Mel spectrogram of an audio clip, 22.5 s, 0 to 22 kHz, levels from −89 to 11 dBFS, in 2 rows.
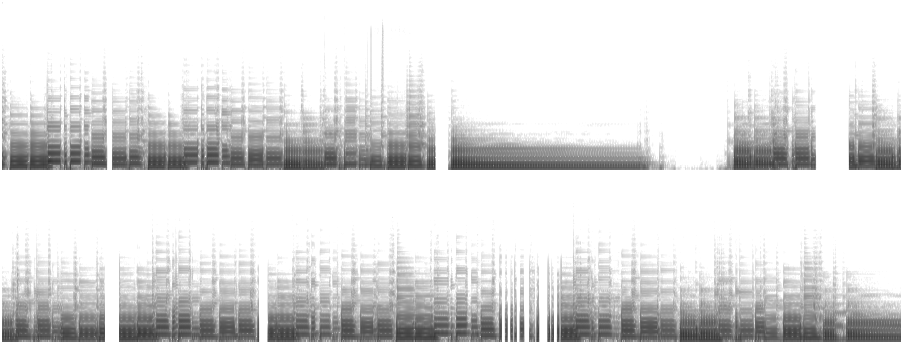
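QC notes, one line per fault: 1.30–18.22 s, Bluetooth dropout: the audio cuts to silence six times, at 1.30–1.38 s (about 70 ms), 5.41–5.58 s (about 160 ms), 10.16–10.59 s (about 420 ms), 12.51–12.70 s (about 190 ms), 14.44–14.56 s (about 120 ms), and 17.47–18.22 s. The last is a stutter of short gaps spread over about 740 ms, with about 460 ms missing in total and no single gap longer than about 120 ms. Each time the sound comes back further along, as though it had kept playing, which points to stretches of the wireless stream that likely arrived too late and were discarded. On a waveform these show as flat silent gaps with sharp or very briefly faded edges. On a spectrogram they appear as full-height blank vertical bands, and the 17.47 s event looks like a comb of narrow bands.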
